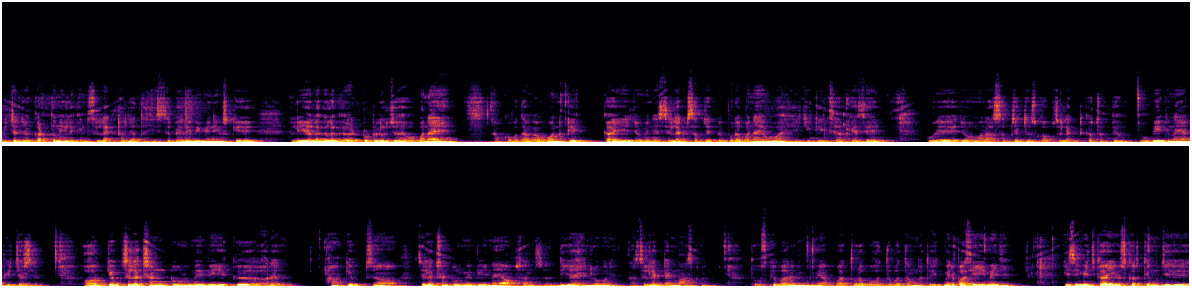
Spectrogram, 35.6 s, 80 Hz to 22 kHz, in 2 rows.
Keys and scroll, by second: 12.6 ctrl+w, 33.2 z.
